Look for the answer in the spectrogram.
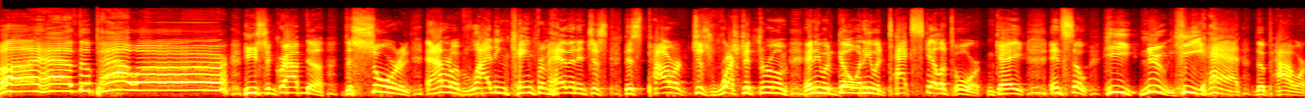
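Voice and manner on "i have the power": very high, very slow, drawn-out acted cry. Retelling a hero from childhood toys: He-Man battle cry. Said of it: "He-Man cry was".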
